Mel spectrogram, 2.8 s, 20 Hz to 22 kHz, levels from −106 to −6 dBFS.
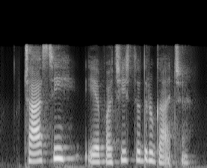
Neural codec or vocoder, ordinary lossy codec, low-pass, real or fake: codec, 16 kHz, 1 kbps, X-Codec, HuBERT features, trained on balanced general audio; none; 7.2 kHz; fake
